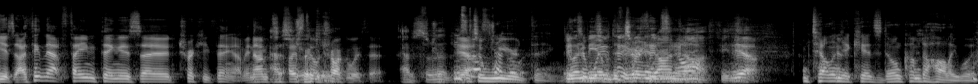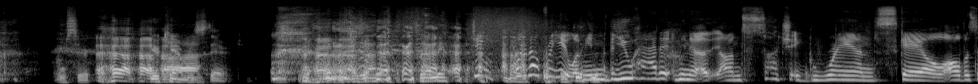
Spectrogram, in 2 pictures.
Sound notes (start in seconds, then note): 12.5 Don laughing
